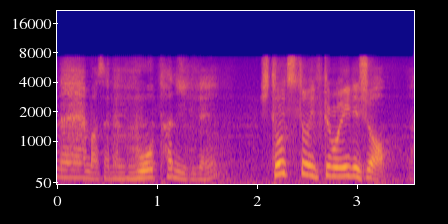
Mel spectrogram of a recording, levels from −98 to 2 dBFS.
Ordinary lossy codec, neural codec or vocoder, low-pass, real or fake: none; codec, 16 kHz, about 1 kbps, DyCAST, with the encoder's durations; 7.2 kHz; fake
